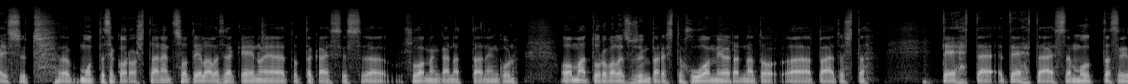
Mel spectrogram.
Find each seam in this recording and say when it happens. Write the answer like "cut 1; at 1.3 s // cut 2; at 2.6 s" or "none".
none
